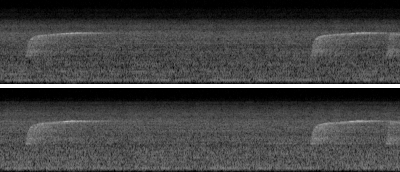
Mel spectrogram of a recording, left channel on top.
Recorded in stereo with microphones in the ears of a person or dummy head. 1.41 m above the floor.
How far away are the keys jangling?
No keys jangling in this recording.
